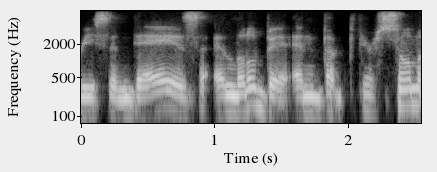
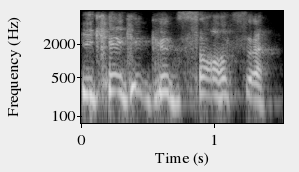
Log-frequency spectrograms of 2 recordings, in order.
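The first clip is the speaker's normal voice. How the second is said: high amused complaint; 12 semitones higher than usual. Real, not acted. Laughing complaint about salsa.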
